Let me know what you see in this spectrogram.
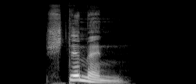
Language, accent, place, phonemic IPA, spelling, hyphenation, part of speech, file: German, Germany, Berlin, /ˈʃtɪmən/, stimmen, stim‧men, verb, De-stimmen.ogg
- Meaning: 1. to be right, to be correct, to be proper, to be true 2. to vote 3. to tune 4. to make (someone happy, sad, etc.)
